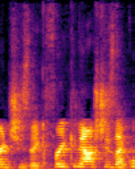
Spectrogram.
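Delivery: ordinary talk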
